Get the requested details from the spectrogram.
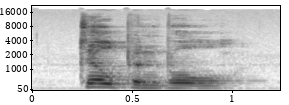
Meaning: a tulip bulb
- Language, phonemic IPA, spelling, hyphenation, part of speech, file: Dutch, /ˈtʏl.pə(n)ˌbɔl/, tulpenbol, tul‧pen‧bol, noun, Nl-tulpenbol.ogg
